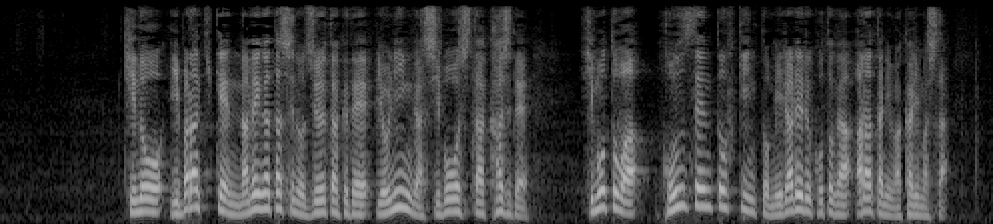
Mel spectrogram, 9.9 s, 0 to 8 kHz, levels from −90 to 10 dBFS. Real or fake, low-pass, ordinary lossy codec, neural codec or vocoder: real; 7.2 kHz; AAC, 32 kbps; none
